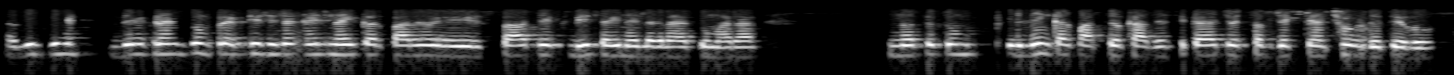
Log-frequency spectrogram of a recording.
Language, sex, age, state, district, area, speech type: Hindi, male, 18-30, Uttar Pradesh, Mirzapur, rural, conversation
